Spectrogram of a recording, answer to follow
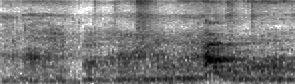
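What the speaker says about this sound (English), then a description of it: "the dogs are just out of control" Dogs bark and growl in a dense, continuous tangle, fairly close and moderately loud, with a sharper burst near the end and no talk over it.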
